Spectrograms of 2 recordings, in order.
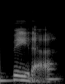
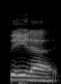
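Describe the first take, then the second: First: The word begins with a V sound. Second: The word begins with a B sound. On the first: This is the modern Greek pronunciation. "Modern Greek pronounces their ancient Greek B as a V" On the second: This is the ancient Greek pronunciation. "ancient Greek B"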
